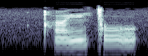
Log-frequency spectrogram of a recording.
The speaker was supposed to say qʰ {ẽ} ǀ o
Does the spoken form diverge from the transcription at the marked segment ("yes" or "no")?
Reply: no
